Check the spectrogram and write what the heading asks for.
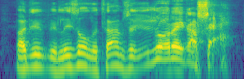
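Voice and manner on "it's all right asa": Cumbrian dialect twang, higher and louder. Showing how locals say the greeting: local dialect inflection. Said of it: "you gotta talk like that".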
